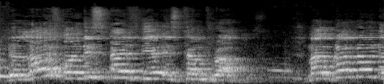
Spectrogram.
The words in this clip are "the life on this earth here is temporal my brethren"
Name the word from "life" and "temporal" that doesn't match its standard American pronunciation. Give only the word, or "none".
none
